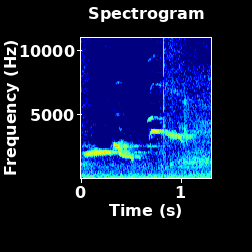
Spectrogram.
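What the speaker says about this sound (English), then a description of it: "it's lovely and quiet, and you hear the birds more than anything else" Birds chirp and tweet in a quiet residential garden in Reading, a few short, clear calls close by over a soft, steady background hush with no talking.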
